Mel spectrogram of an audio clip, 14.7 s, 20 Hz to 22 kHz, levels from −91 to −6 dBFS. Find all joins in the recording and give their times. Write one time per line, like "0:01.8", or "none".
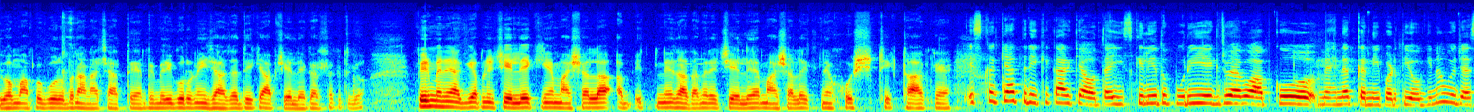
none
